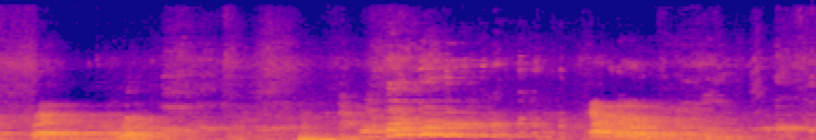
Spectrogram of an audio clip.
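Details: Siberian Husky puppy and its mother at play, giving drawn-out harmonic whines and yelping barks in three bursts, with background noise throughout.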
